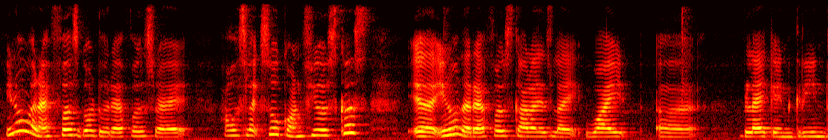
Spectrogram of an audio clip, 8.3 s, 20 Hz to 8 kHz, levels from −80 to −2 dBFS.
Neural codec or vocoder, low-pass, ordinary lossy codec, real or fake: none; none; none; real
